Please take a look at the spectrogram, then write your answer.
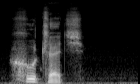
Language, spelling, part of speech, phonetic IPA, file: Polish, huczeć, verb, [ˈxut͡ʃɛt͡ɕ], Pl-huczeć.ogg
